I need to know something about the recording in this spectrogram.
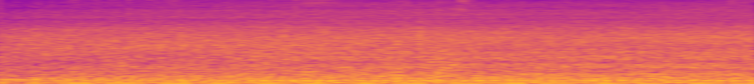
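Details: Toyota Yaris with an idle problem, addressed with throttle body cleaning and a new plug. Steady low rumble with even, unbroken texture, no misses or hunting: smooth normal idle.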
